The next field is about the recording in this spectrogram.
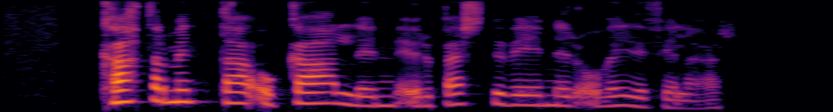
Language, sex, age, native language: Icelandic, female, 20-29, Icelandic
